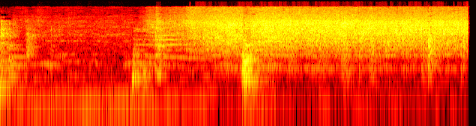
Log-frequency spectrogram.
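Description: Bottle gourd greens with salt and turmeric fry in a pan, the sizzle swelling louder partway through as they are stirred, with occasional utensil scrapes; close, steady, no talking.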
